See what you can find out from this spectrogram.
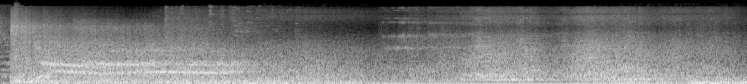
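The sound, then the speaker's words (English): Titanus Zord fires its main cannons, red energy beams blasting across a city: a loud, sustained roaring blast with heavy low rumble that briefly dips midway before surging again. “True to its word, Titanus lines up its main cannons and fires.”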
